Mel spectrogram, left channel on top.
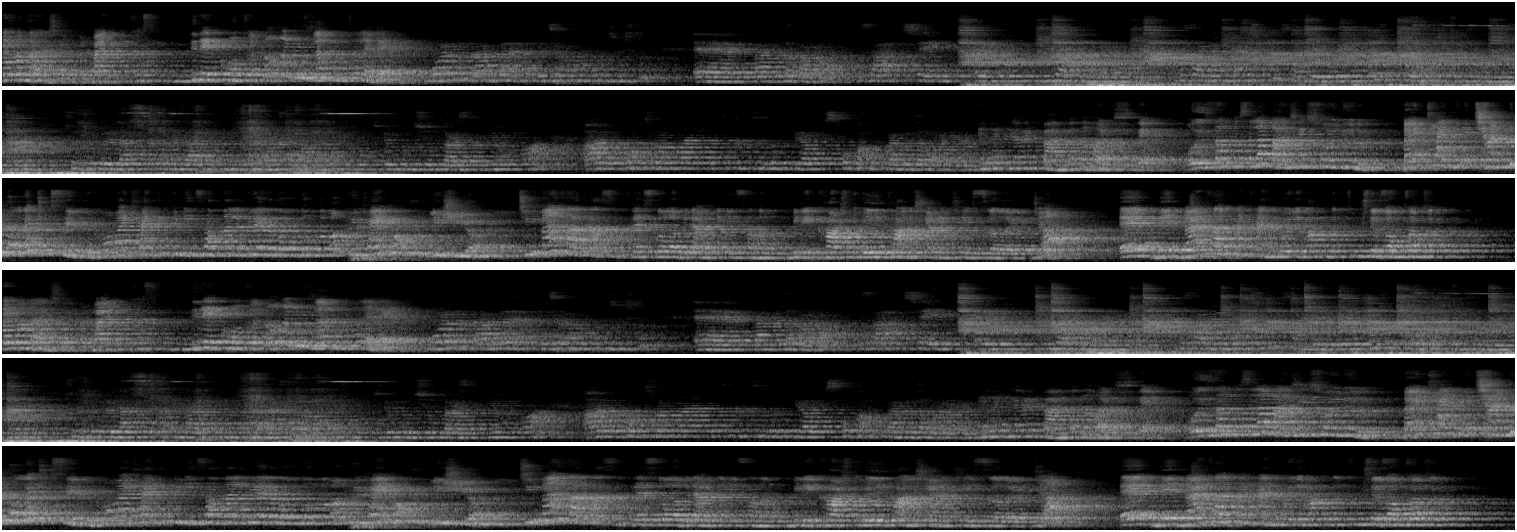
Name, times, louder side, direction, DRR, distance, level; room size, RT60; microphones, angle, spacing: voice 1, 0.0-4.0 24.9-28.8 29.1-40.9 41.4-44.6, equal, 45° left, -7 dB, 0.4 m, -27 dB
voice 2, 4.2-11.4 11.7-25.1 33.6-34.4, equal, 15° left, -11 dB, 0.7 m, -35 dB
sound 1, 9.5-15.4, equal, 35° right, 0.4 m, -31 dB
sound 2, 13.8-18.7, equal, 80° left, 0.8 m, -32 dB
2.6 x 2.0 x 2.6 m, 2.6 s
head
